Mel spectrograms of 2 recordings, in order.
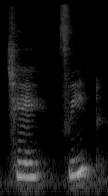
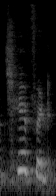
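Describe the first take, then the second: First: The vowel in 'feet' is long. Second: The vowel in 'feet' is short. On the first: The speaker calls it right. "इसलिए इसका सही उच्चारण होगा" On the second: The speaker calls it wrong. "फीट की जगह फिट बोलते सुना है ... जो कि गलत है"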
